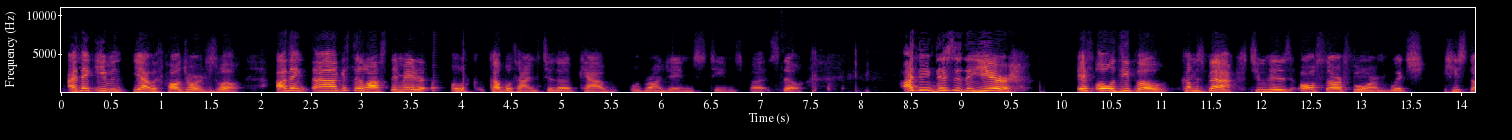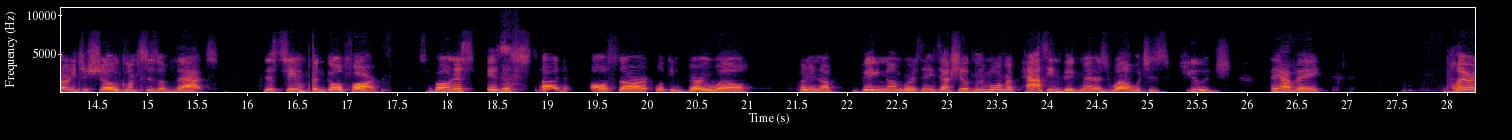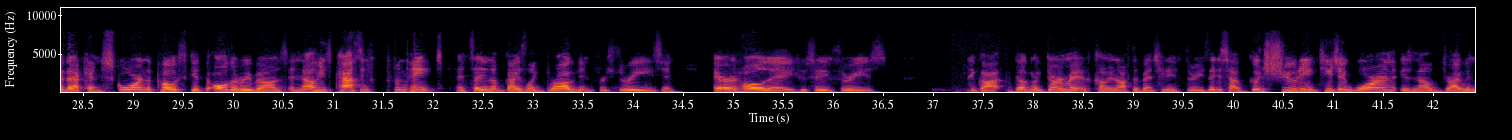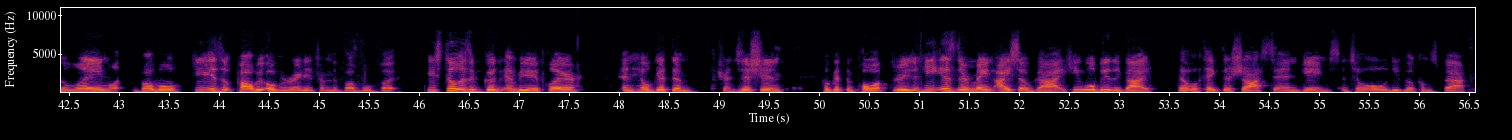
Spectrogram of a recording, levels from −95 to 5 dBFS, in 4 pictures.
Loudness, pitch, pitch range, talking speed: -28 LUFS, 200 Hz, 175-225 Hz, 210 wpm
